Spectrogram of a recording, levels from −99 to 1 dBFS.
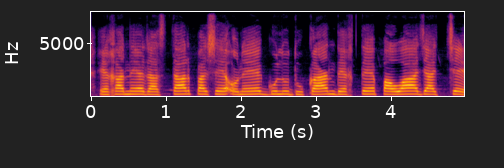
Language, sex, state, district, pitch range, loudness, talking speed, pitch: Bengali, female, Assam, Hailakandi, 270-285 Hz, -16 LUFS, 95 wpm, 280 Hz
